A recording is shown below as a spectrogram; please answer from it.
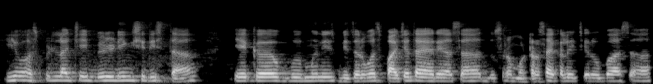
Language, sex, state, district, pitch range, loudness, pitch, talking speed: Konkani, female, Goa, North and South Goa, 160-180 Hz, -18 LUFS, 170 Hz, 140 wpm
